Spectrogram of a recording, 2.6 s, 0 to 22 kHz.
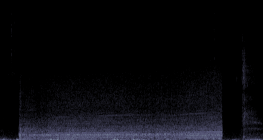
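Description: Lotus 49 race car from the iRacing sim at Silverstone, its engine holding a steady high-pitched drone with layered harmonics for about two seconds before cutting off abruptly, with no one speaking.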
